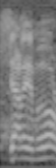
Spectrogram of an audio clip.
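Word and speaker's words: Saleaumua: 97 two fumble recovers salimua came to his chest in the locker room first he said here's how i pronounce my name sally moore run it all together he said mother is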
